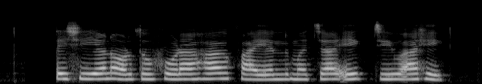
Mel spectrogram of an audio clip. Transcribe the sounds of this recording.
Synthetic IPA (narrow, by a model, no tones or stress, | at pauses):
t̪eɕijanɔɾt̪ʰofoɽaɦafajəlmət͡ɕaek̚d͡ʑiːʋaɦe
